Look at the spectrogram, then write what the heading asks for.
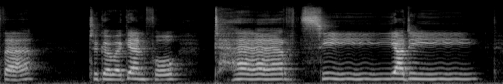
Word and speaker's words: tertia die: You can take a quaver off there to go again for tertia die. Tertia die. All bright, open vowels. Die. Lifting up. If you can roll your R, then do.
